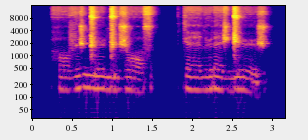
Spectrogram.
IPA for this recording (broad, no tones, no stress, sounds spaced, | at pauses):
h ɔː v ø ʒ ŋ͡ǁ øː ŋ͡ǁ ʉ ʒ ɔː s | k ɛː l ø ɾ ɛː ʒ ŋ͡ǁ øː ʒ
